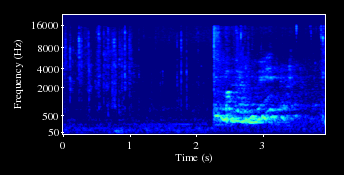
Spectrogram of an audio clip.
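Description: A paper wrapper crinkles.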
